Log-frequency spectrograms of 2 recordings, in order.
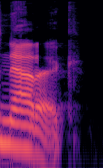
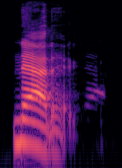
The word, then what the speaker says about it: Natick: I think it's Natick. – Natick.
